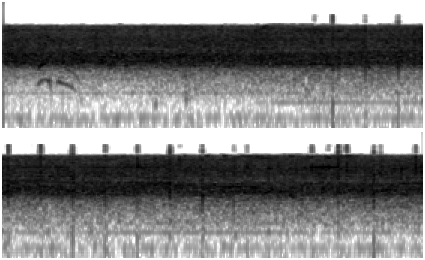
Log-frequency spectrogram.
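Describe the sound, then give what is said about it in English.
A large crowd applauds steadily, a dense, continuous roar of clapping that holds at an even, loud level throughout, with faint cheers mixed into the wash of hands. “I think you just heard the sound of Mark Levine's two hands clapping”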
